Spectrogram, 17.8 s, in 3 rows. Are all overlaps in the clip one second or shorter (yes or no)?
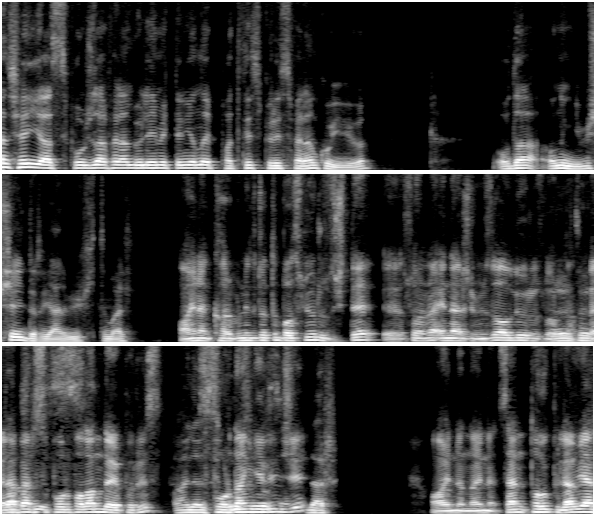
no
